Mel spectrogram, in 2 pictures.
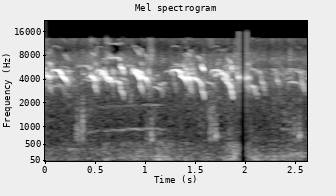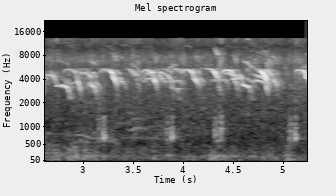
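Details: A brood of young chicks keeps up a busy stream of thin, high peeps, each a quick rising-then-falling whistle, briefly cut by a short dropout near two seconds, with faint low background noise.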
